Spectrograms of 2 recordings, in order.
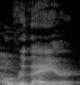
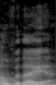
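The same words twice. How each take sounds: First: It is said with the final R pronounced. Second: It is said with the final R dropped.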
